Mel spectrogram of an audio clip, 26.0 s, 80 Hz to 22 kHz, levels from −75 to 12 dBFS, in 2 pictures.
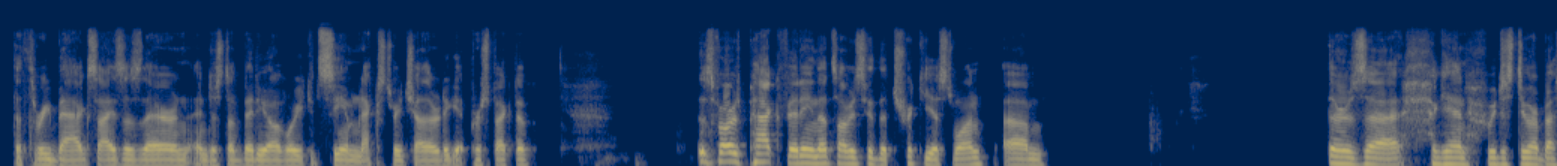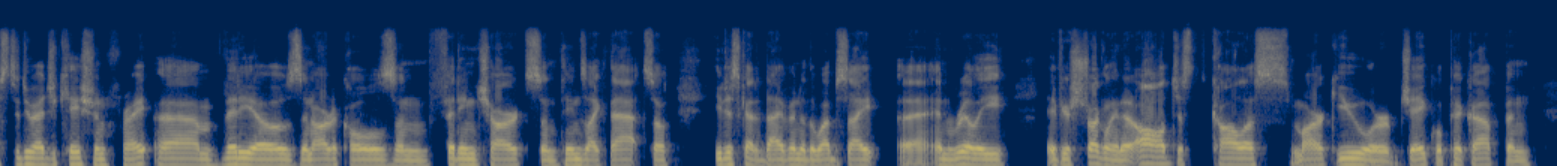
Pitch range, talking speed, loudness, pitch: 100-115 Hz, 195 wpm, -16 LUFS, 105 Hz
